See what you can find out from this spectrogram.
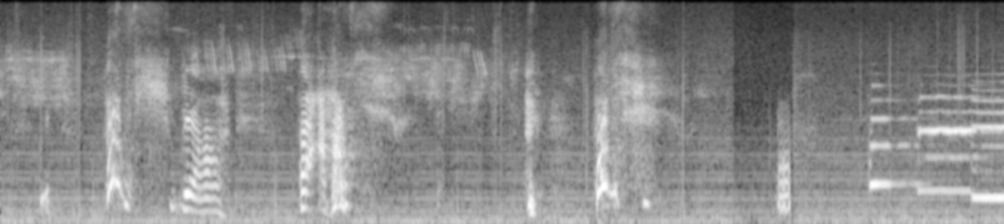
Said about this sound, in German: Und Sie niesen weiter in der Gegend herum.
